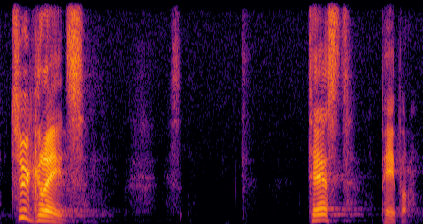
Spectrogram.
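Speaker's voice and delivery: terse mock Russian professor; bad Russian accent. Professor explaining grading to struggling student, bad Russian accent. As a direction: fake Russian accent, doled out in fragments. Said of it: "don't like bad Russian accents".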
